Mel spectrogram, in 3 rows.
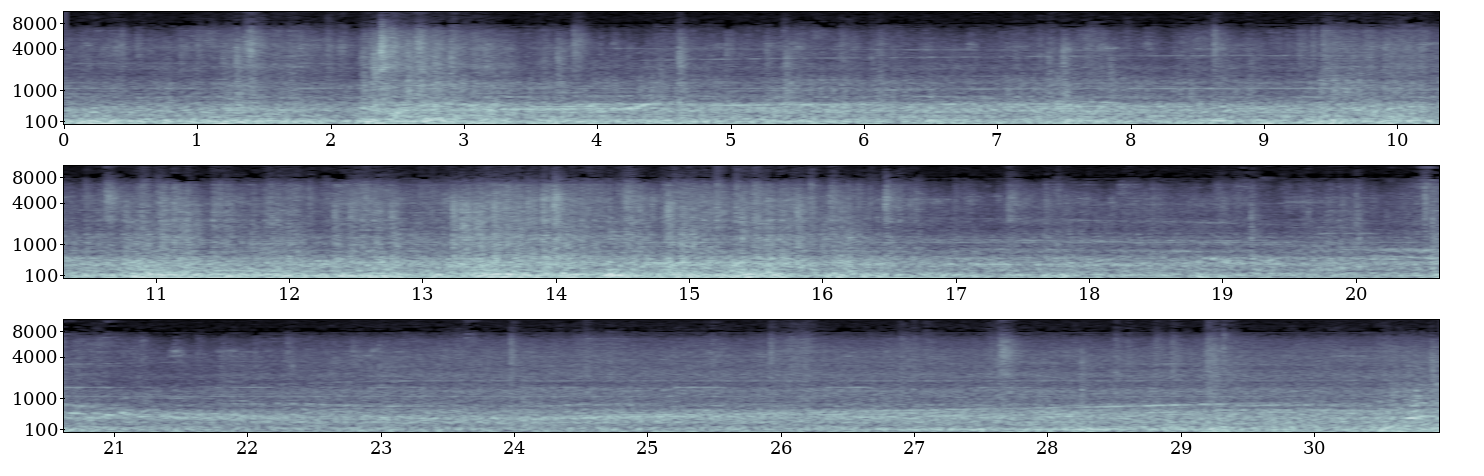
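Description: Cabin ride noise of a Proterra BE40 battery-electric bus under way: steady road rumble with frequent rattles from the body and fittings. A faint electric-drive whine rises and falls, climbing in pitch near the end.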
